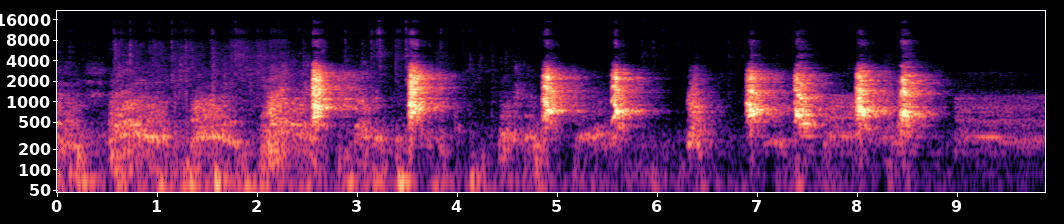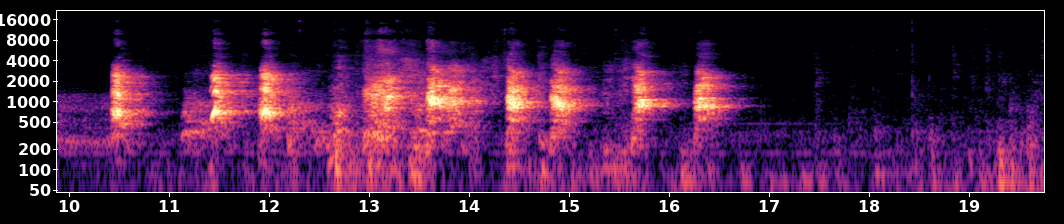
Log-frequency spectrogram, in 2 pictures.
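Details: Female Sheprador playing with two other household dogs, barking in uneven bursts of sharp, mid-pitched barks, around twenty over seventeen seconds, with a short lull midway and quiet at the end.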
